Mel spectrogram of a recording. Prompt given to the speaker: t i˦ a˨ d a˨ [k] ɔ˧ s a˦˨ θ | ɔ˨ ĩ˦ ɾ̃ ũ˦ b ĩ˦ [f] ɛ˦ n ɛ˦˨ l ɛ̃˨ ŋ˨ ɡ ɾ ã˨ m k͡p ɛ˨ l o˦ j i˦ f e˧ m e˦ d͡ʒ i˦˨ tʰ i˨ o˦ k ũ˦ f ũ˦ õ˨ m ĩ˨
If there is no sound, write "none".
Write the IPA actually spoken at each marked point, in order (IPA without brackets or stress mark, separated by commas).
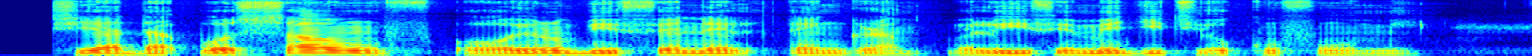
k͡p, f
